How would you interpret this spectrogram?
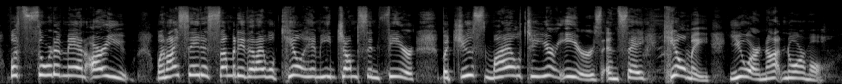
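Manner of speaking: hammed-up outrage at a prisoner who won't fear death; furious outburst. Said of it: "He exploded in fury".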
